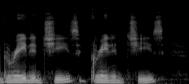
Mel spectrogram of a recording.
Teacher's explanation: it does soften to a D sound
